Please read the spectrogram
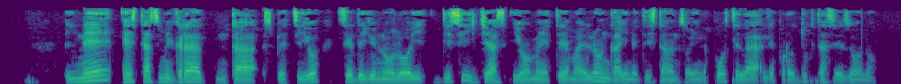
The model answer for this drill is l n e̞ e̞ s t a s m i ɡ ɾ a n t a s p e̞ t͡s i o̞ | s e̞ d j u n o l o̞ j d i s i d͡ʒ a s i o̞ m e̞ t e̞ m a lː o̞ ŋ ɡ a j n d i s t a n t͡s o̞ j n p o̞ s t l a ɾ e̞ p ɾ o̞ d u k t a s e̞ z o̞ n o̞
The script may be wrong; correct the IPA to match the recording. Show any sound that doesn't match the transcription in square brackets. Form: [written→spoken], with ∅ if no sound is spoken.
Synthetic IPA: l n e̞ e̞ s t a s m i ɡ ɾ a n t a s p e̞ t͡s i o̞ | s e̞ d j u n [o→u] l o̞ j d i s i d͡ʒ a s i o̞ m e̞ t e̞ m a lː o̞ ŋ ɡ a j n d i s t a n t͡s o̞ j n p o̞ s t l a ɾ e̞ p ɾ o̞ d u k t a s e̞ z o̞ n o̞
